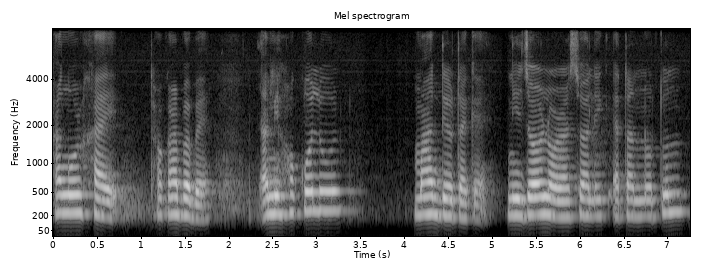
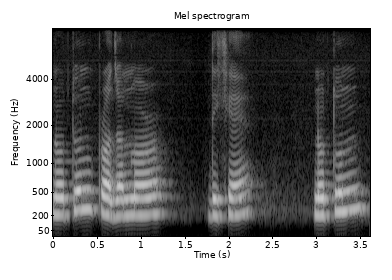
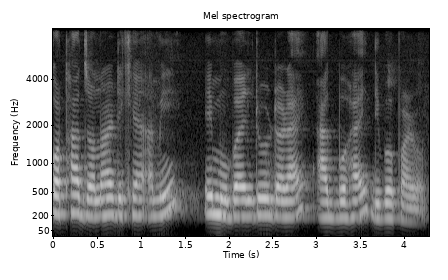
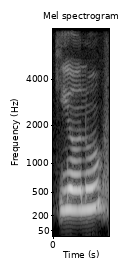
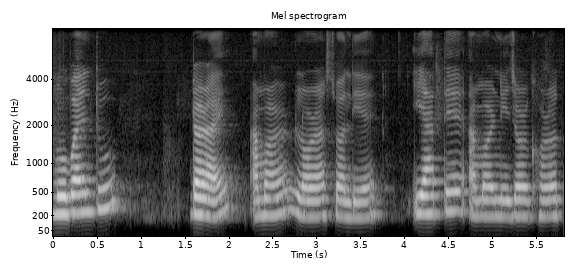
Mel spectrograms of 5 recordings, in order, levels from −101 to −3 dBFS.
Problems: none marked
